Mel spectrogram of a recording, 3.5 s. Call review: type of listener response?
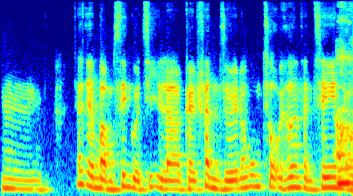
taking over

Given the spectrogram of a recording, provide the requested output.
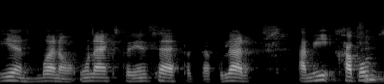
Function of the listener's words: listening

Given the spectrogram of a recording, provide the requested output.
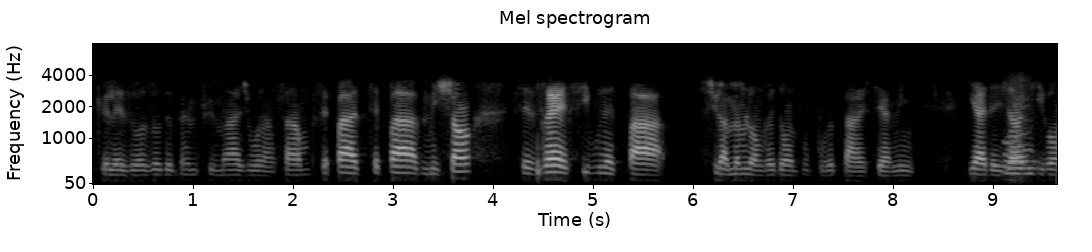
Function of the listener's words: listening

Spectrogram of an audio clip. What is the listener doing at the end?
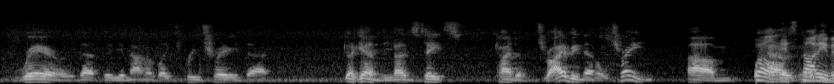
taking over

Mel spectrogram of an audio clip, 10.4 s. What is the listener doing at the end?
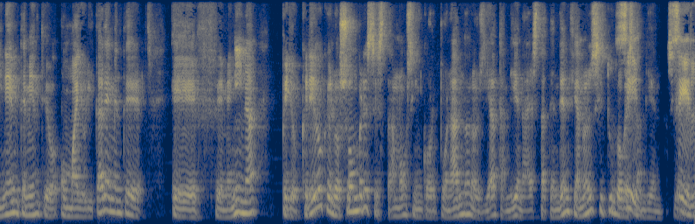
taking over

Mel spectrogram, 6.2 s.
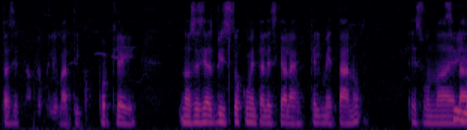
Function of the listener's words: taking over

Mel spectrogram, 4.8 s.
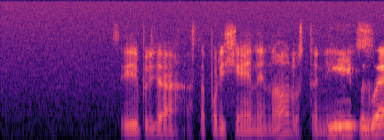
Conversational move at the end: taking over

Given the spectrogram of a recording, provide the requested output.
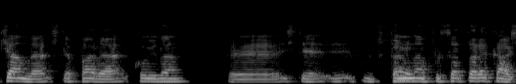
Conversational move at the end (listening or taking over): listening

